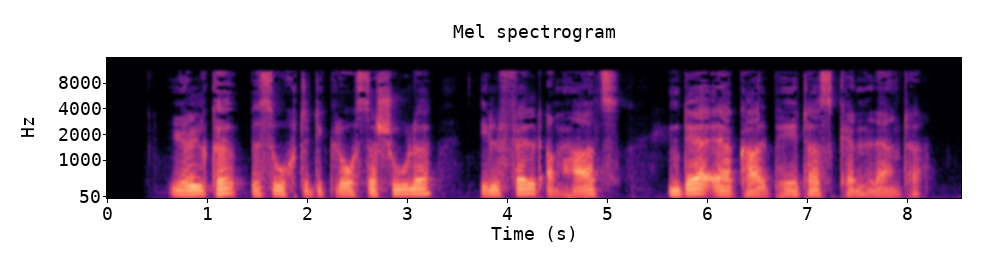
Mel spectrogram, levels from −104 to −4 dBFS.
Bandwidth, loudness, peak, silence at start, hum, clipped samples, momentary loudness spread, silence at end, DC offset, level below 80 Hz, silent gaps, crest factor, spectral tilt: 11.5 kHz; -26 LUFS; -8 dBFS; 0.6 s; none; under 0.1%; 14 LU; 0.4 s; under 0.1%; -52 dBFS; none; 18 dB; -6.5 dB/octave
